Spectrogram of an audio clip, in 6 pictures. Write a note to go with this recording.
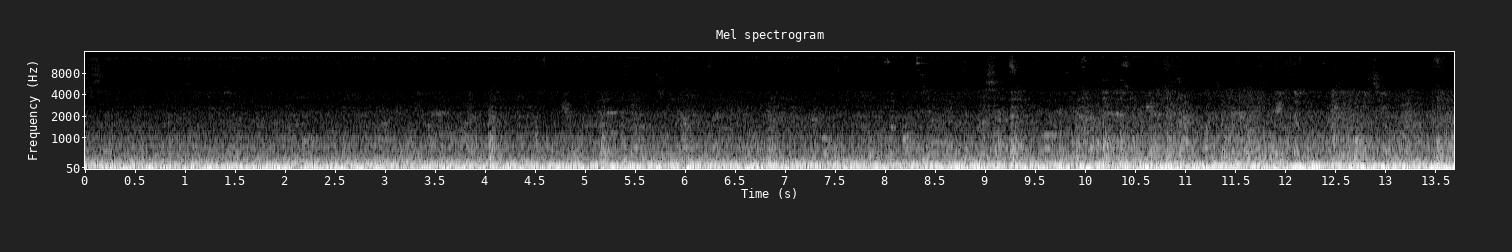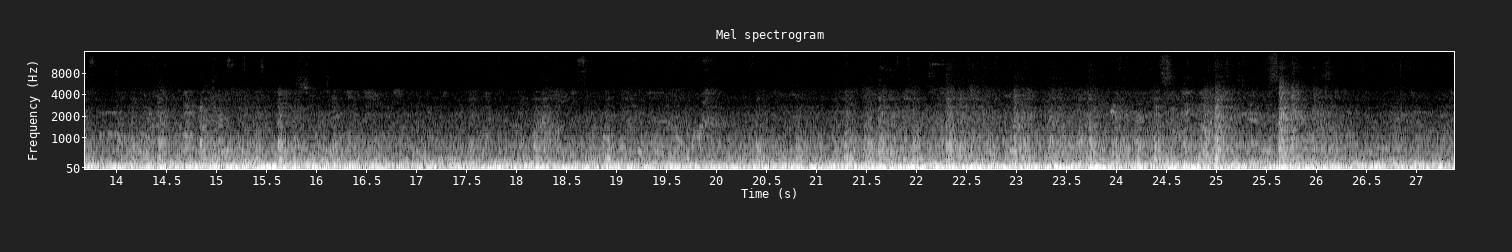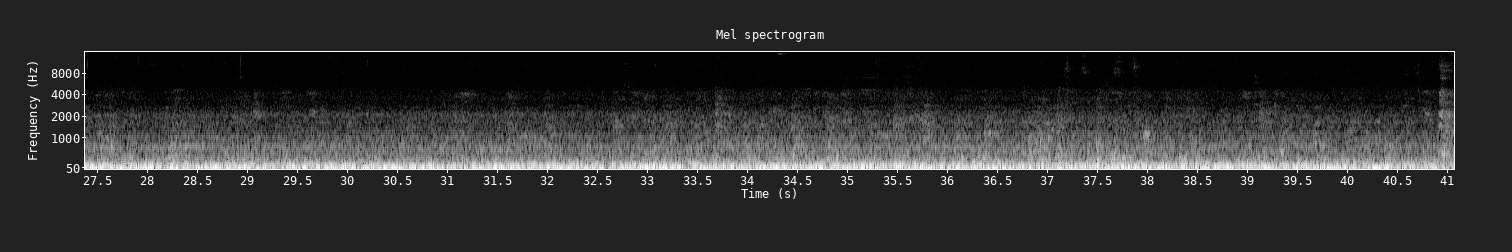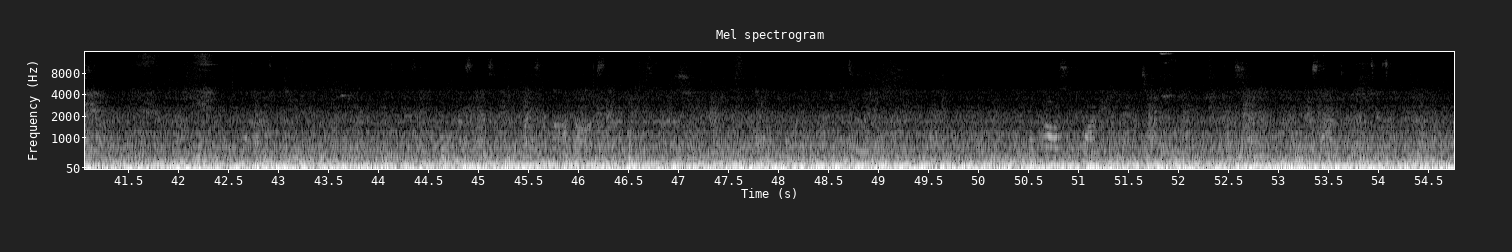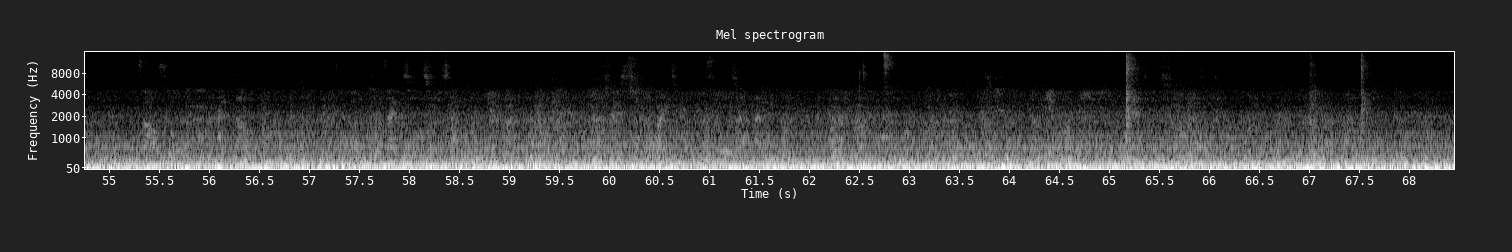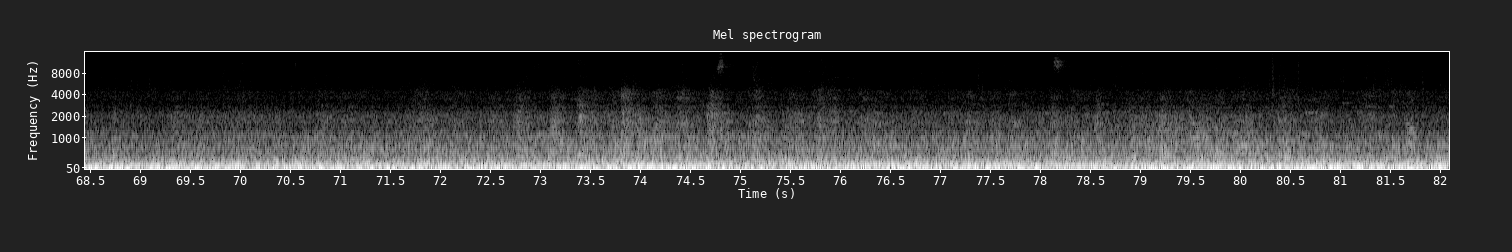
from Puxin Station to Yangmei Station, Sony PCM D50+ Soundman OKM II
